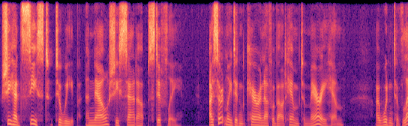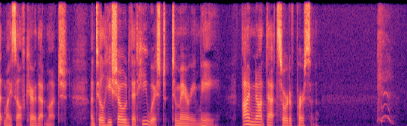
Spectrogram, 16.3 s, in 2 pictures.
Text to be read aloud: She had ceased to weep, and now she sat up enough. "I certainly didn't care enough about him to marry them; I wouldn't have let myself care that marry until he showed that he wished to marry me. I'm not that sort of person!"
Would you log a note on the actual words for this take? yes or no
yes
